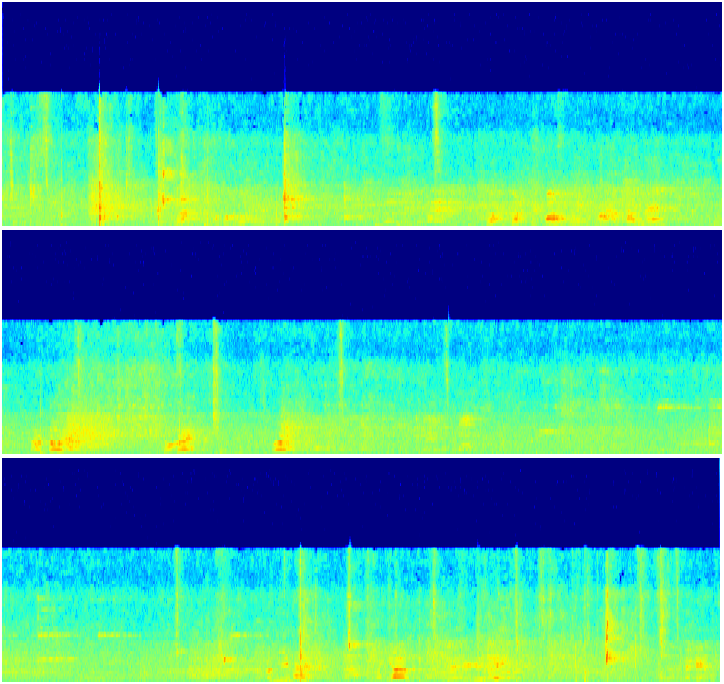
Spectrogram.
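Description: A tennis racket strikes a tennis ball outdoors.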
